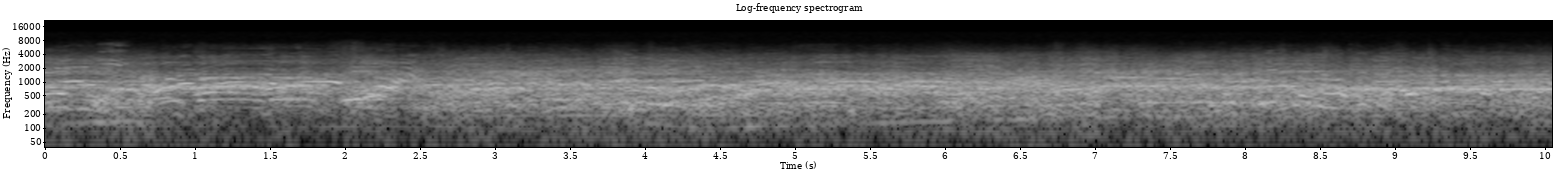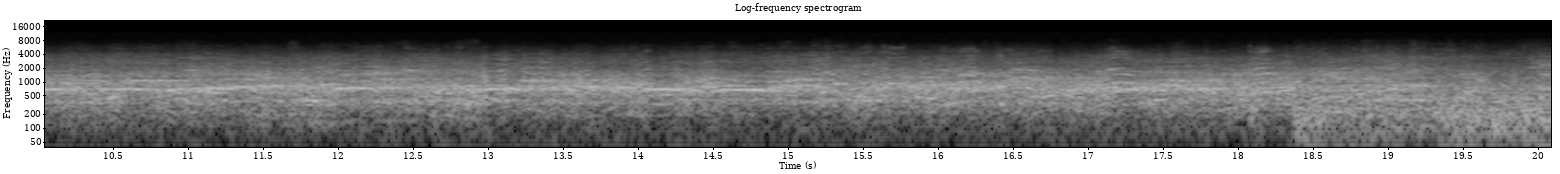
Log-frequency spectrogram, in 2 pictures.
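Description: A large crowd of men and women talks and murmurs outdoors.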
